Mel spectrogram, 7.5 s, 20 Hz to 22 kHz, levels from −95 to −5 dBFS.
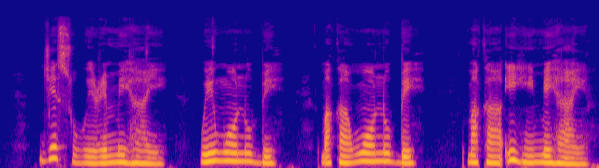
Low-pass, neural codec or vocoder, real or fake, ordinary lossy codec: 14.4 kHz; vocoder, 44.1 kHz, 128 mel bands every 512 samples, BigVGAN v2; fake; AAC, 96 kbps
